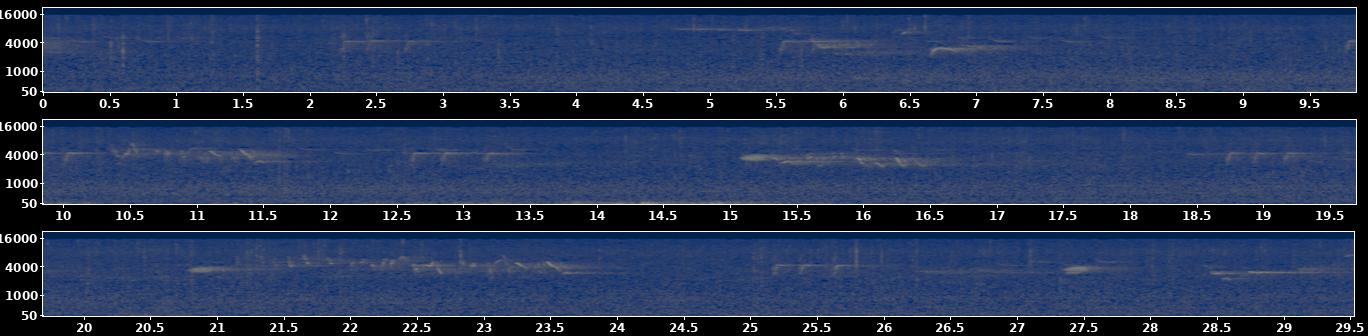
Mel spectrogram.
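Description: Birds chirping and singing in short phrases of high notes every second or two, over a faint steady outdoor background, with a brief low rumble about halfway through.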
